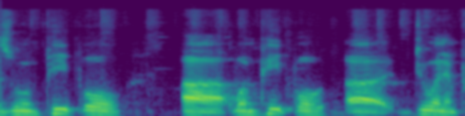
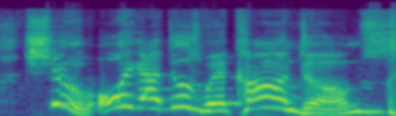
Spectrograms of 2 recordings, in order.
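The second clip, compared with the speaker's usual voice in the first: pushed way up, high-pitched put-on voice; 13 semitones higher, 3 dB louder than usual. Showing what you say on the show all the time, do a Maria Davis impression. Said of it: "that's my best impression right now, Maria Davis".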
